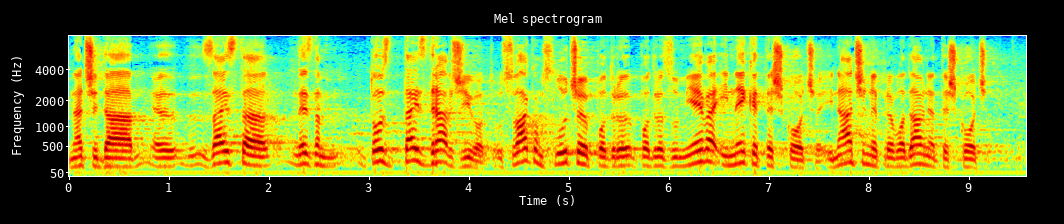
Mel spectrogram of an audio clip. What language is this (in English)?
Croatian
